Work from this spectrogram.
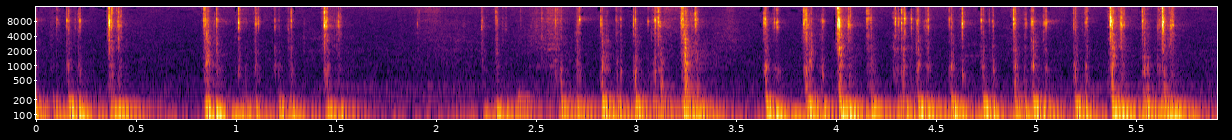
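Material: Plastic.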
